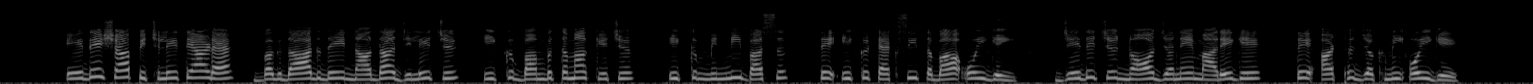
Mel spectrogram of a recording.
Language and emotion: Dogri, neutral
